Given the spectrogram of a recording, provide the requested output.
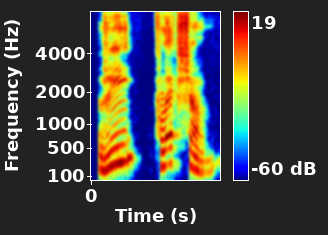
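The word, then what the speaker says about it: reflection: हैं जिसको नेक्स्ट है रि फ्लेक्शन देखिए आर ई से हो गया री एफ एल ई को पढ़ेंगे फले और सी का उच्चारण क होगा और टी आईओ एन को श पढ़ेंगे रिफ्लेक्शन रिफ्लेक्शन साउंड रिफ्लेक्शन मतलब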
